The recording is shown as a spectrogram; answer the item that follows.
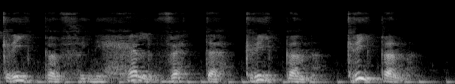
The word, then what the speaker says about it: Gripen: No joke it's pronounced Gripen in the helvete.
